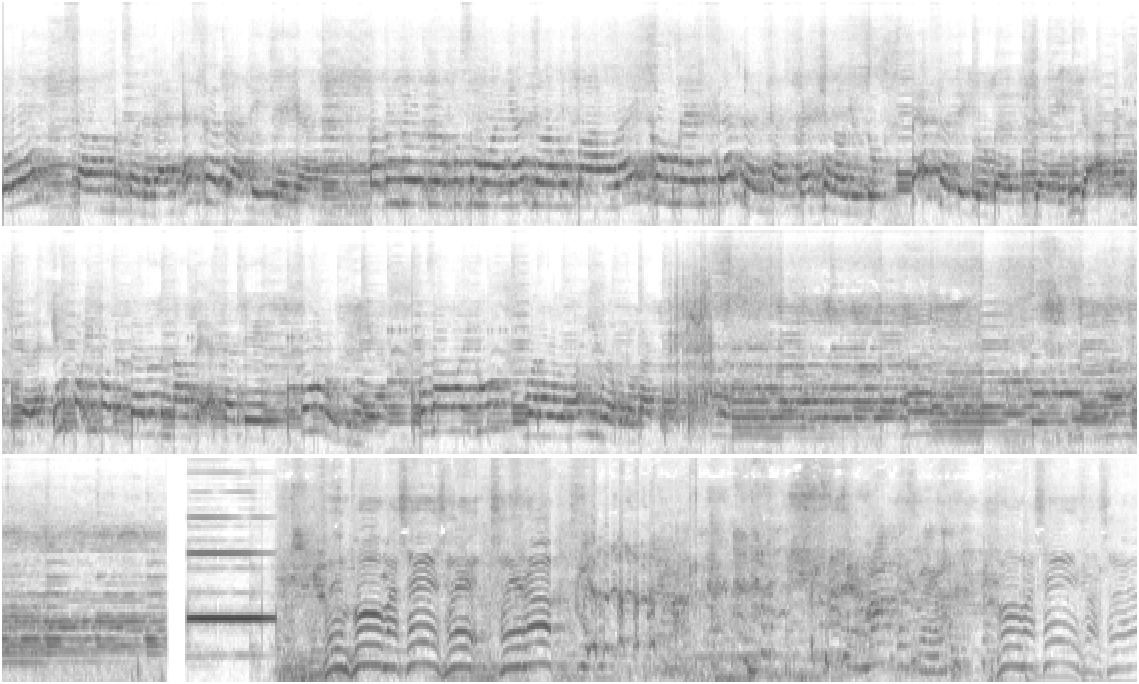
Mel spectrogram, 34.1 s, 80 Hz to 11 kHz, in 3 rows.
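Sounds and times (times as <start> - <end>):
woman speaking: 0.0 - 18.0
background music: 0.0 - 24.4.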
